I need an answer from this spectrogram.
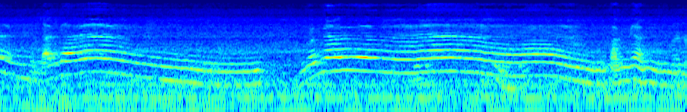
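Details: Domestic cat giving long, drawn-out wavering meows, rising then slowly falling, two extended cries in sequence with a shorter one at the end, indoors.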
